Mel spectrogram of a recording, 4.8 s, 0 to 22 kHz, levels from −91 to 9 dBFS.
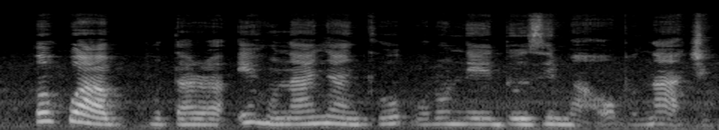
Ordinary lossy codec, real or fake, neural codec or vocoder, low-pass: none; fake; vocoder, 48 kHz, 128 mel bands, Vocos; 14.4 kHz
